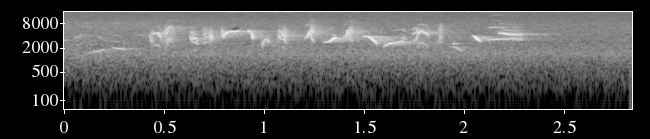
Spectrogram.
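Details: Blackcap warbling against a hiss of background noise, a rapid jumble of short chattering and whistled notes lasting about two seconds.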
